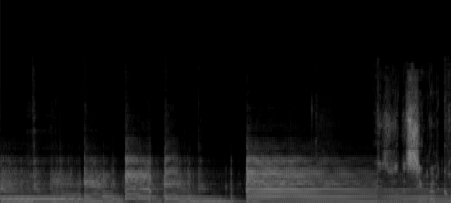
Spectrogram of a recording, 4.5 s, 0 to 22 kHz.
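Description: Dry, unprocessed electric guitar played through a Fractal Axe FX3 with a Fryette D60-style amp model for a rock preset, a few sustained chords and melodic notes ringing continuously for several seconds.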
